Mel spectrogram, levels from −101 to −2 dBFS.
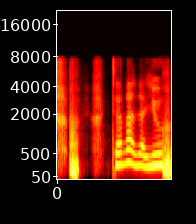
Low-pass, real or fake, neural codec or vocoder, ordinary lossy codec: none; fake; codec, 16 kHz, 0.8 kbps, ZipCodec; none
